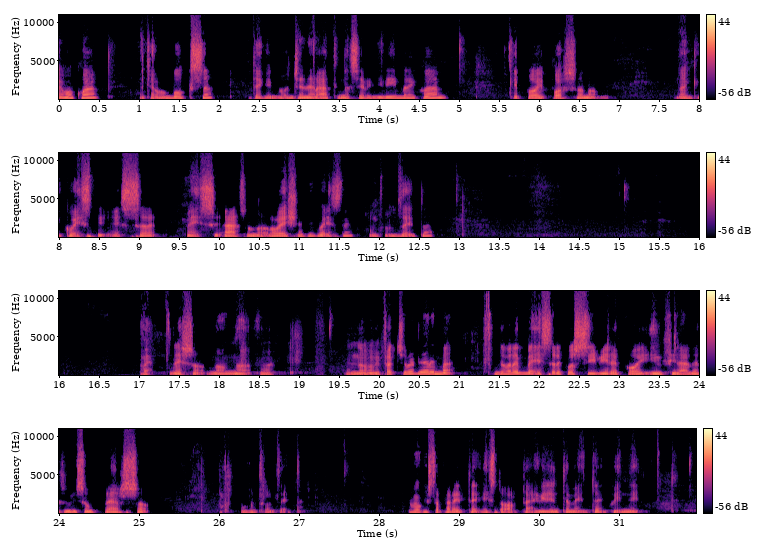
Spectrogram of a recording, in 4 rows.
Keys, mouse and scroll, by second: 1.4-2.4 drag, 2.4 middle click, 5.0-6.6 drag, 8.7-10.2 middle drag, 10.2 middle click, 10.4 middle click, 12.2 ctrl+z, 16.7-18.7 drag, 19.3-26.5 drag, 26.5 ctrl+z, 31.8-31.9 drag.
